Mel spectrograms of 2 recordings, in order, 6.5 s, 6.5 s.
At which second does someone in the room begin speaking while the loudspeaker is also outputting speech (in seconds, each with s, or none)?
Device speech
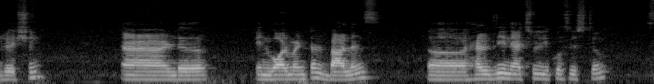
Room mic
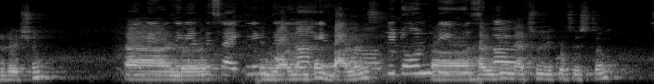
1.2 s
